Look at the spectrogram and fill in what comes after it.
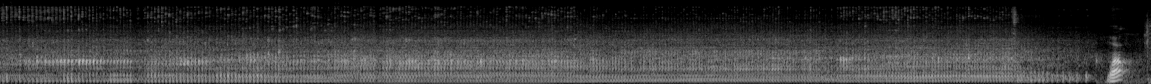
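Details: VIP 50cc Future Champion Chinese two-stroke scooter after full reassembly: steady even idle for several seconds with no misfire or rattle, then shut off; running fine.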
